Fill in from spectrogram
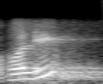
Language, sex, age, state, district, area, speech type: Hindi, male, 45-60, Bihar, Samastipur, rural, conversation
